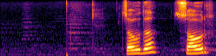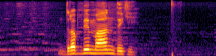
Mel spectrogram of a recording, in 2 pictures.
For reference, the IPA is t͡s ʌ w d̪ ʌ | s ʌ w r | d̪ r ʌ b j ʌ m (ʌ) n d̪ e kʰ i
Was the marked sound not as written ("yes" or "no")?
yes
